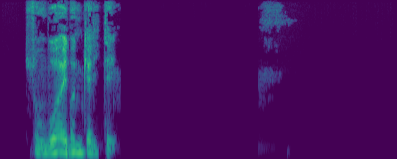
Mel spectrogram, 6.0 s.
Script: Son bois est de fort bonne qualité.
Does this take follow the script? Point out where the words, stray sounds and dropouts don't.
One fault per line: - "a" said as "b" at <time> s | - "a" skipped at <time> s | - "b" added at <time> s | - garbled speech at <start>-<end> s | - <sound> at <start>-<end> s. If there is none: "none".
- "de fort" skipped at 1.0 s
